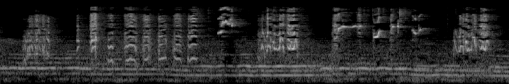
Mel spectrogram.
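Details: Cucak keling in full song on hearing the call to prayer: dense, rapid chattering phrases of high chirps, squeaks and whistles, almost continuous, over a steady drawn-out chanted call to prayer.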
